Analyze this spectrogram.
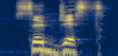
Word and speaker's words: suggest: Le premier G est hard et le deuxième est soft, ce qui va donner G, suggest.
